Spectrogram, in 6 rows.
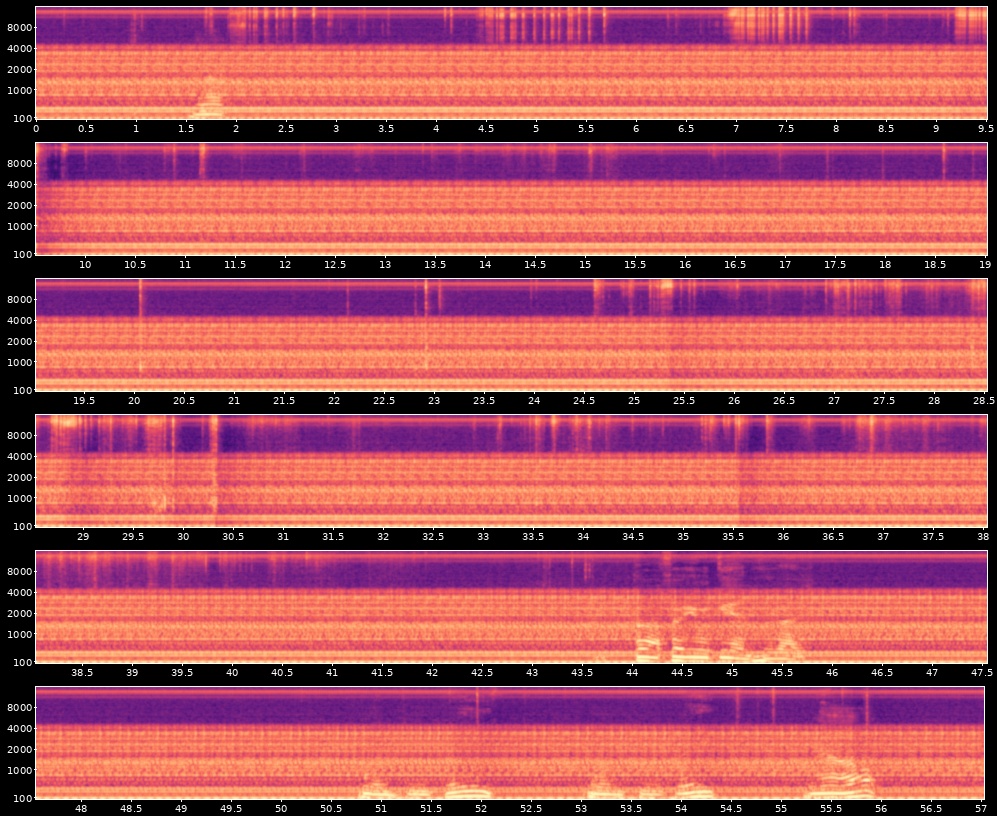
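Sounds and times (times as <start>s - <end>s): loud mechanical hum: 0.0s - 57.0s
plastic wrap crinkling: 2.0s - 3.1s, 24.5s - 41.4s.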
